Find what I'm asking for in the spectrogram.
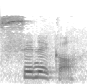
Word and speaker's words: cynical: How do you say cynical in Spanish? – Cínico. – Good, yeah, so the same, but just the C. Cynical, like an S.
